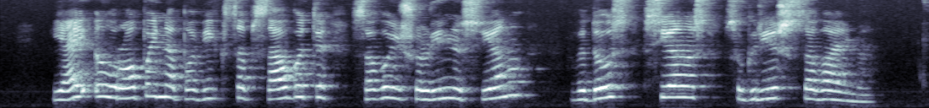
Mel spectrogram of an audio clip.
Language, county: Lithuanian, Vilnius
